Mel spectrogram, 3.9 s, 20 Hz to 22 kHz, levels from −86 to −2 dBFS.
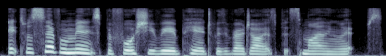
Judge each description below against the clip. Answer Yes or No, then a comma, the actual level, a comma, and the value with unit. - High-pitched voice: Yes, high, 225 Hz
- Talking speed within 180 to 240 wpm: Yes, average, 200 wpm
